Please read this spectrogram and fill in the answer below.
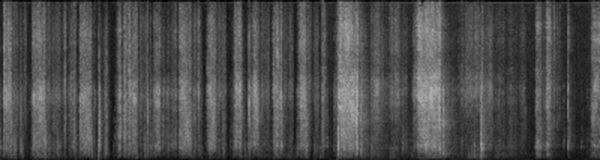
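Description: A Civivi Elementum Button Lock folding knife blade slicing through printer paper in a paper-cut sharpness test, with rasping cut strokes and paper rustle. There is a run of short cuts, and two longer, louder slices come about halfway through.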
